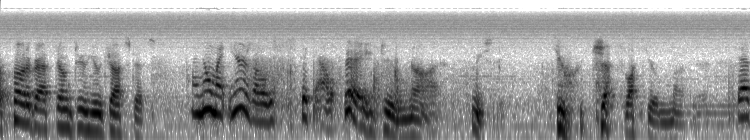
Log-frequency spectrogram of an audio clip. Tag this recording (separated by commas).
Speech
